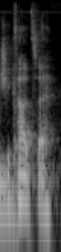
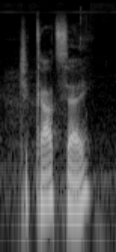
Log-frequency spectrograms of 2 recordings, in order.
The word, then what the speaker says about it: Chikadze: Chikadze. Chikadze.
